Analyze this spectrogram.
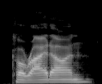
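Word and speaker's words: Koraidon: Deez Nuts Joe jokes if you're worried about corydon's pronunciation don't be it's Corydon okay now we get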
